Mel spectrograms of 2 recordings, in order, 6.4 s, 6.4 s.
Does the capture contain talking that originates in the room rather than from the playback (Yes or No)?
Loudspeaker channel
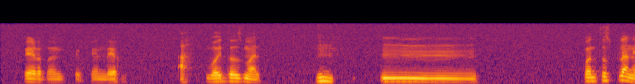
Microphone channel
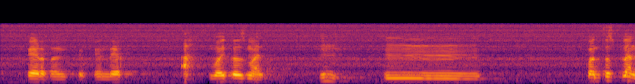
No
